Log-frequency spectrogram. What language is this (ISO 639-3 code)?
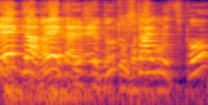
heb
